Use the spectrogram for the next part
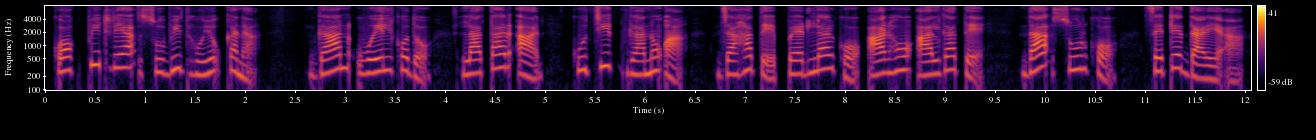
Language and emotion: Santali, neutral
